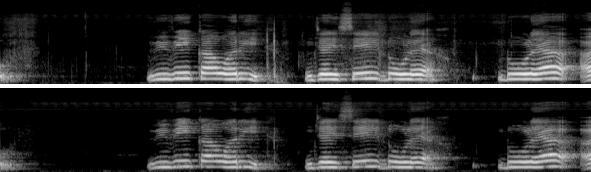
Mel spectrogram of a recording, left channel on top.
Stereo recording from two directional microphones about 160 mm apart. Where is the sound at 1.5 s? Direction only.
30° left (ahead or behind).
